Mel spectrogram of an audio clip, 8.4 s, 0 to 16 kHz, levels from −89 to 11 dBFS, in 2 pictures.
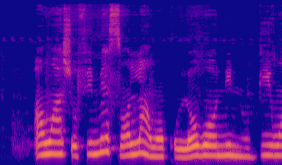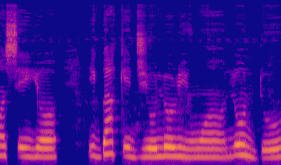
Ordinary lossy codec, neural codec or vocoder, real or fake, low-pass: none; none; real; 14.4 kHz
